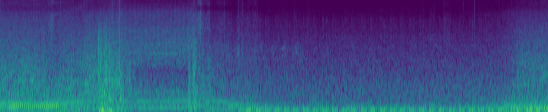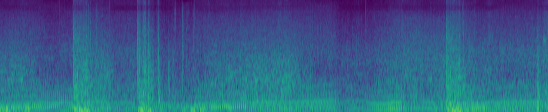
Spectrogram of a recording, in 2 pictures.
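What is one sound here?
Knocks and thumps sound as a quad bike bounces over bumps.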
